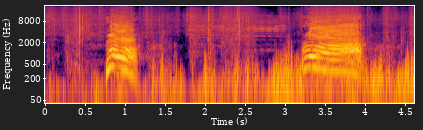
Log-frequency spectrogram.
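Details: Goats being herded home by a farm boy, said to be hungry; two loud, wavering bleats, each about half a second long and separated by a short pause, over faint background noise.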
